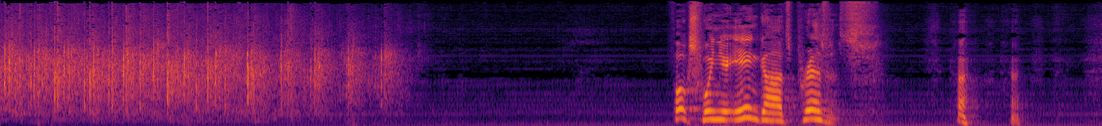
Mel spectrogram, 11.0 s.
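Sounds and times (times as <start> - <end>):
audience applause: 0.0 - 4.4
speech: 6.8 - 8.8, 9.6 - 10.3.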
